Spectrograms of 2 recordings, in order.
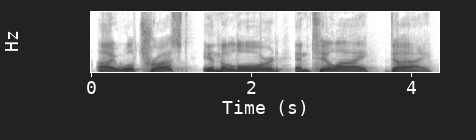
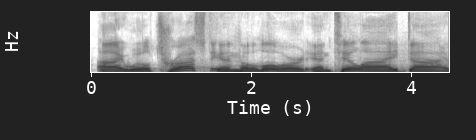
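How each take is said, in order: First: It is said in a plain, calm way. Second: It is said with strong fervor and energy.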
